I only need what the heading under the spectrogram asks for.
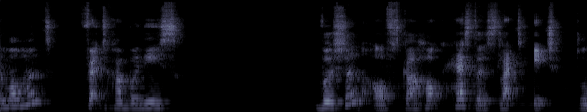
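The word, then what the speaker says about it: Scathach: Yeah, her name is Scarhawk apparently, not Scartouch. So one of you corrected me on my pronunciation in my figure review, Alter's version of Scarhawk. So I'll make sure to bear in mind about that mistake. I'm so used to pronouncing Scartouch, though that is not really the way to pronounce her name.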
